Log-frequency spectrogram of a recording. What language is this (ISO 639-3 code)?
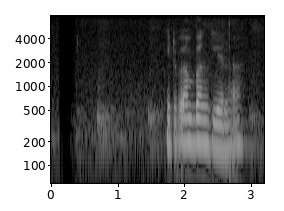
sin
